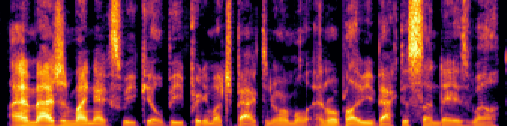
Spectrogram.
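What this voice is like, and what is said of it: Stuffy, congested voice. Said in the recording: “my voice sounds a little different and stuffy and congested.”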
